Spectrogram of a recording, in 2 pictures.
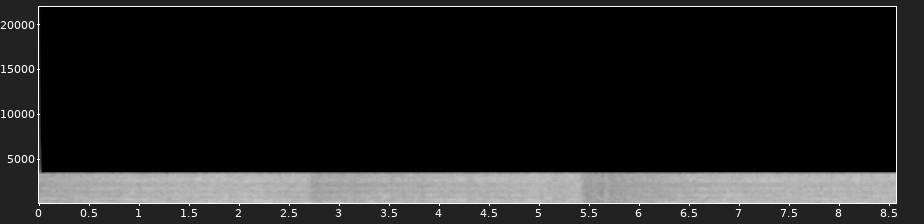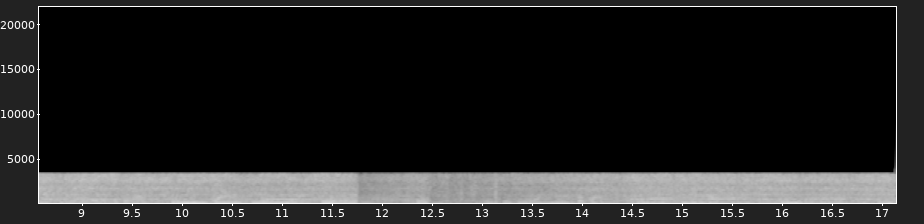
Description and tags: inter-station noise recorded from shortwave radio static through the University of Twente wideband short wave radio tuner website.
